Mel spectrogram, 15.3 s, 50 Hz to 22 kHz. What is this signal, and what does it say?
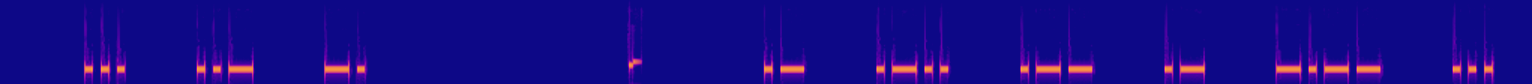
Morse code, heard as a keyed tone, about 15 wpm, spaced as for 9 wpm, 700 Hz. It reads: SUN ALWAYS
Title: 3x Character Spacing - Top 300 Words - 15wpm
